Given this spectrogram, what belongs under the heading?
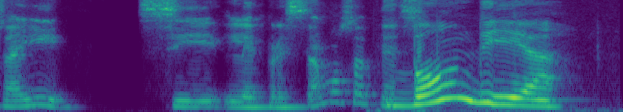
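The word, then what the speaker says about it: bom dia: si le prestamos atención bu día esta persona a pesar que es brasileña no nos la está pronunciando miren con el sonido gia vean no la está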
